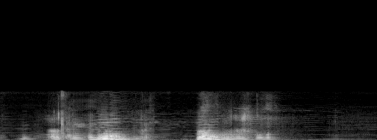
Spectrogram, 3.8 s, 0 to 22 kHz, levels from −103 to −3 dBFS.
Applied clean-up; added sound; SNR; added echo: neural mask model DeepFilterNet 3.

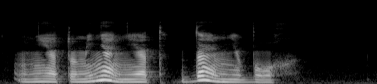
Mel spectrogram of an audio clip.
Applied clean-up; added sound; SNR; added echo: none; none; none; none.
